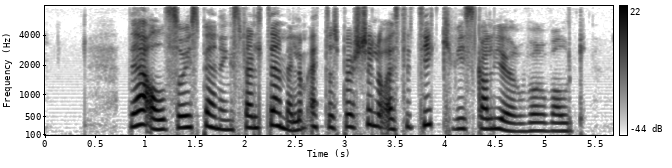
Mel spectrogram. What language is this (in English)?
Norwegian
